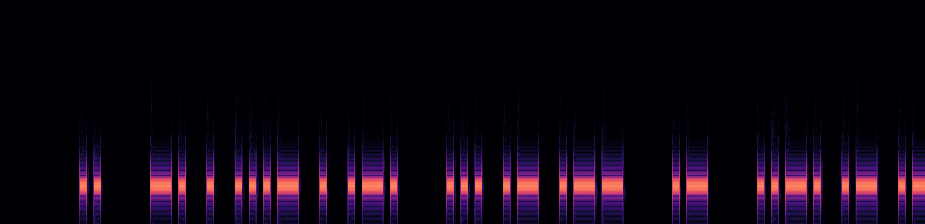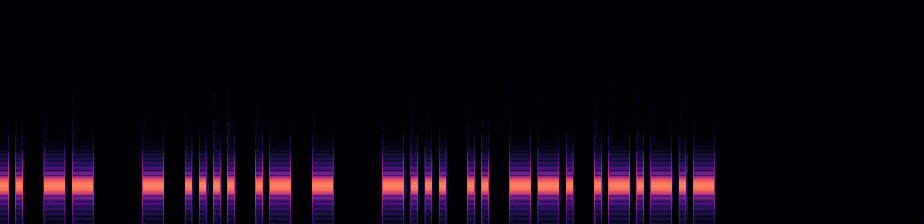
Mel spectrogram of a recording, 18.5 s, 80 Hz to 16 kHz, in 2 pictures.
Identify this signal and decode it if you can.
Morse code, heard as a keyed tone, about 17 wpm, 700 Hz. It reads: I NEVER SAW A FARM THAT BIG.
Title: Sentences from Top 1000 Words - Review Part 2 - 17wpm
